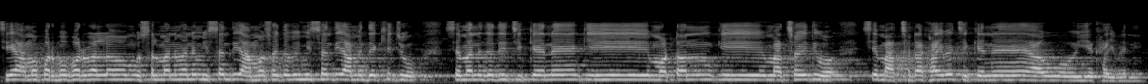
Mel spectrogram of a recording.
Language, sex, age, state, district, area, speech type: Odia, male, 45-60, Odisha, Jajpur, rural, spontaneous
